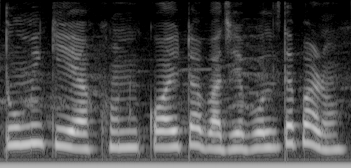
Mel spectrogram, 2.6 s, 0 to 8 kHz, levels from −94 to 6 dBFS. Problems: continuous background conversations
